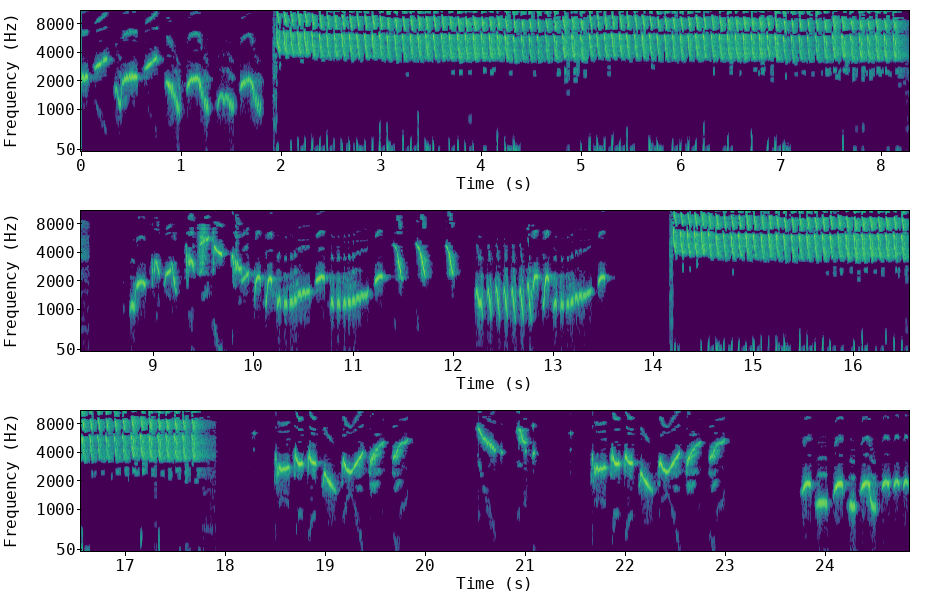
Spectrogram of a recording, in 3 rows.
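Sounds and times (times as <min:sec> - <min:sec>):
white-rumped shama song with whistled phrases: 0:00.0 - 0:19.9, 0:20.5 - 0:23.1, 0:23.7 - 0:24.8.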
